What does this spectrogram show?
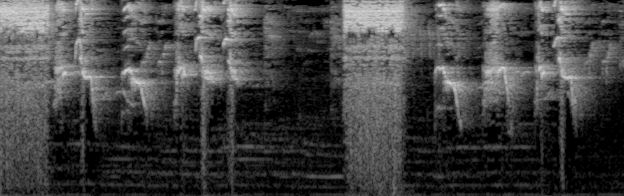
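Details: Kacer, the oriental magpie-robin, in full rolling song with fill-in phrases to stir other kacer: two long harsh hissing bursts separated by quick bright descending whistles repeated in clusters.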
